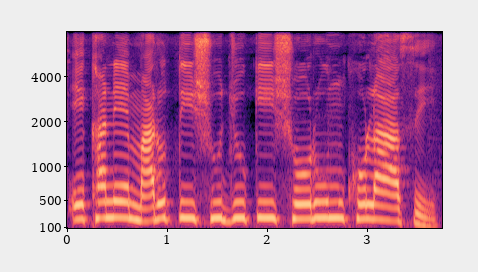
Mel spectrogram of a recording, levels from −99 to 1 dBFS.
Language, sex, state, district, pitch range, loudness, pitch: Bengali, female, West Bengal, Alipurduar, 210-235 Hz, -14 LUFS, 225 Hz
